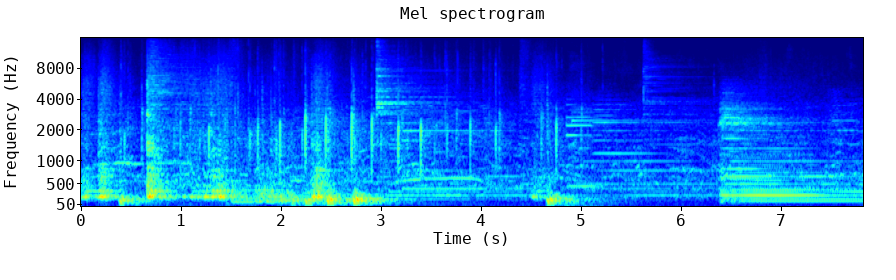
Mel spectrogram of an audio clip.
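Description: Audience applause and cheering for a live band, a steady wash of clapping with sharper hand claps and crowd chatter mixed in, tapering off, then a low steady hum rises near the end.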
